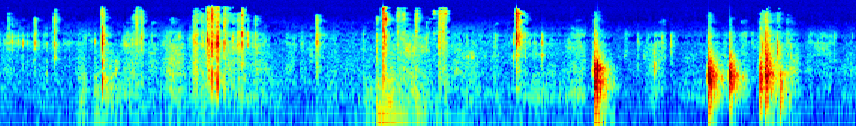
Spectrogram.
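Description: Handling noise: scattered metallic clicks, taps and short rustles as an air hose, its coupling and a metal rod with a fitting are worked by gloved hands, with a few louder knocks near the end.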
